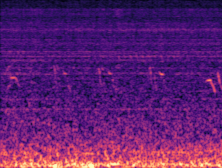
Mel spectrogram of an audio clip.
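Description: Near silence, with faint short high chirps of a bird repeating about every half second.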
